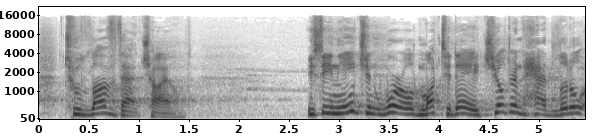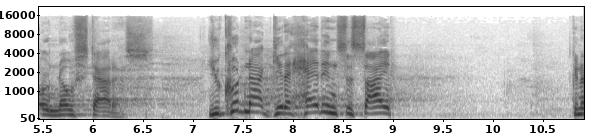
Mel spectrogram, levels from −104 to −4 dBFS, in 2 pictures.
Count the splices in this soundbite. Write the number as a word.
two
